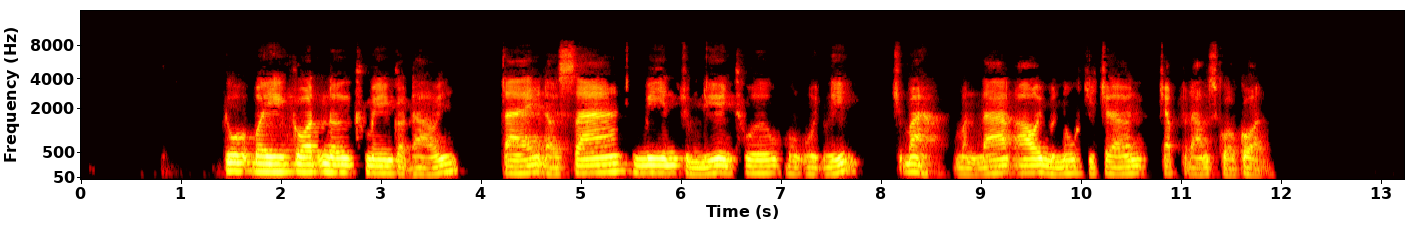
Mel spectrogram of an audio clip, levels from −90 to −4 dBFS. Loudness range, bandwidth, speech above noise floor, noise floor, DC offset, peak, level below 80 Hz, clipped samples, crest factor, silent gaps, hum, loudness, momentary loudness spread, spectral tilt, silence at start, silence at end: 6 LU; 8 kHz; over 69 dB; under -90 dBFS; under 0.1%; -4 dBFS; -58 dBFS; under 0.1%; 18 dB; 3.88-4.20 s, 7.85-8.11 s, 10.74-10.78 s; none; -22 LUFS; 13 LU; -7.5 dB/octave; 1.45 s; 1.4 s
